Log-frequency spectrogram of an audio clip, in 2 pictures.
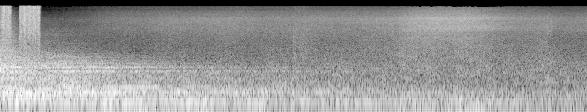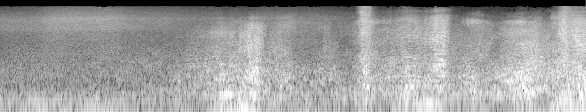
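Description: A steady rushing noise like wind or surf, with a low rumble underneath. From about sixteen seconds in it is broken by a few louder sudden surges, the first with a heavy low thud.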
